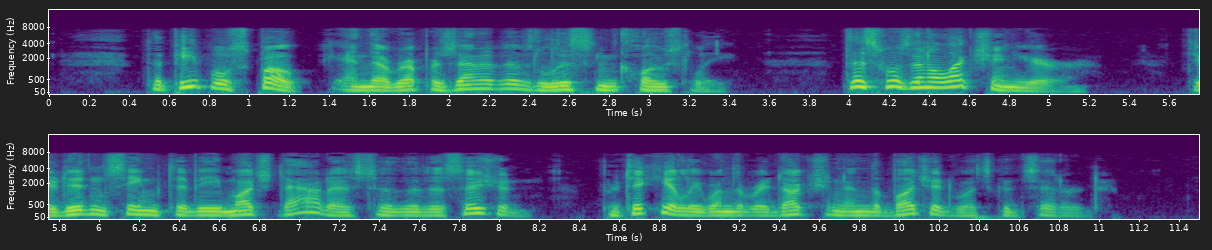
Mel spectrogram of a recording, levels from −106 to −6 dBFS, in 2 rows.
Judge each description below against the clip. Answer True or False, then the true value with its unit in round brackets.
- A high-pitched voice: False (120 Hz)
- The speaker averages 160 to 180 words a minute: True (170 wpm)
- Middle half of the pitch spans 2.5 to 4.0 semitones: False (5.3 semitones)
